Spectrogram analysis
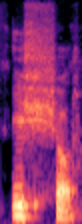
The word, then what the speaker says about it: ঈশ্বর: ওকে খেয়াল করি এখানে আমাদের বফলা কোথায় ছিল? মাঝে ছিল। এবং আমাদের কি যথারীতি বফলার উচ্চারণ হয় নাই। কিন্তু আমাদের যার সাথে ব যুক্ত আছে স এর সাথে সেই স আমাদের ডাবল হয়ে গেছে অর্থাৎ দীপ্ত হয়ে গেছে।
